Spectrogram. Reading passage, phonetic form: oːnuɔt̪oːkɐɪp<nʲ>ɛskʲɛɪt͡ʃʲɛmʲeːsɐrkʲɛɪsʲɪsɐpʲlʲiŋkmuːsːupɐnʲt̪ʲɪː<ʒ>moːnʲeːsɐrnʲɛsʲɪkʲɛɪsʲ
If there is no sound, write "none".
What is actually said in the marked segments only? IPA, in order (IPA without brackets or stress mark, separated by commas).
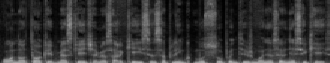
mʲ, ʒ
